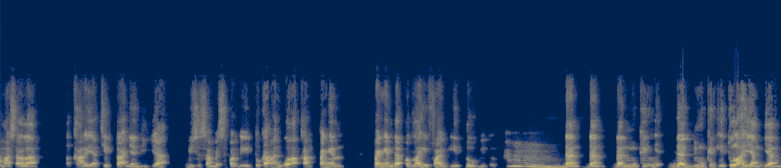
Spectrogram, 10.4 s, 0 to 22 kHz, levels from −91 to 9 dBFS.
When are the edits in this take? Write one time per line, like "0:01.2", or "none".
none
